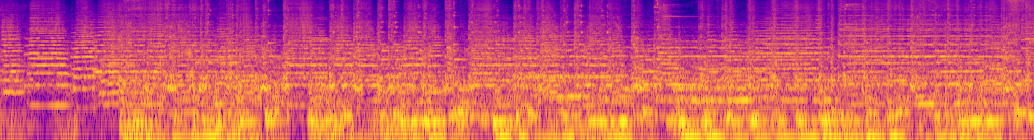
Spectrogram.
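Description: Marching band playing: brass over drums and mallet percussion. The low brass and bass drop out briefly at the start and come back in about a second in.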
